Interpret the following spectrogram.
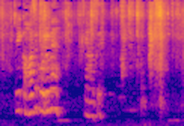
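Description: A short wordless voice sound, then a second brief one, followed by light crinkling and crackling as a paper and foil wrapping is picked open by hand.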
